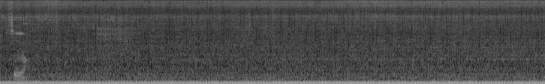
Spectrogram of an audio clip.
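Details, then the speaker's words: Cold start in cold, windy Pennsylvania weather: engine catches right away and settles into a deep, steady rumble with no stumbling; clean, healthy cold start. "I could have remote started it but I wanted to be here for the cold start but there's my remote start works really well oh well that wasn't even a struggle"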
